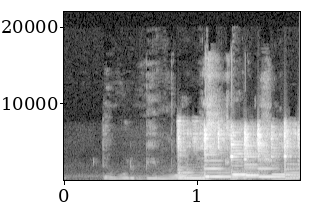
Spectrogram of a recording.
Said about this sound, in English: That was my phone.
